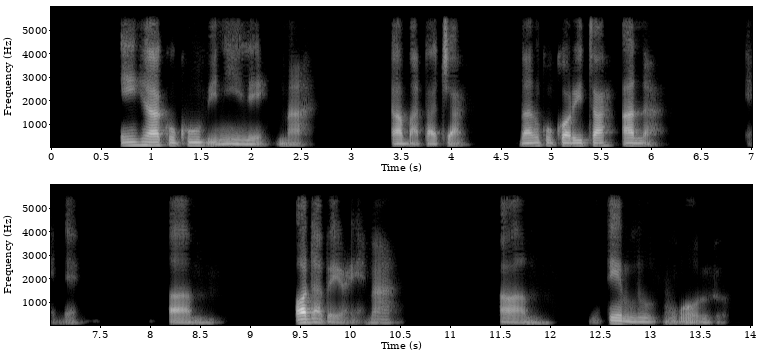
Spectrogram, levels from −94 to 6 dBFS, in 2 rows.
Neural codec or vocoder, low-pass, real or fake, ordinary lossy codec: codec, 24 kHz, 0.9 kbps, WavTokenizer, large speech release; 5.4 kHz; fake; none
